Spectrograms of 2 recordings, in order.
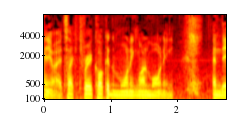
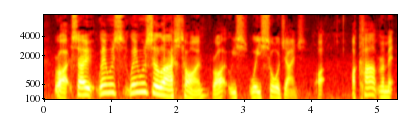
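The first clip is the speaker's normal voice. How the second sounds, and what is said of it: Put-on English accent, fairly good. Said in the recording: “these English guys ... That was a pretty good accent.”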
